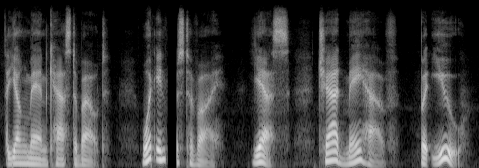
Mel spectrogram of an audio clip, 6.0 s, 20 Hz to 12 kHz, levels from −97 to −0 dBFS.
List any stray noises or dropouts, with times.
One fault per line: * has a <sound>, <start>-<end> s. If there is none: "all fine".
* has a dropout, 2.1-2.2 s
